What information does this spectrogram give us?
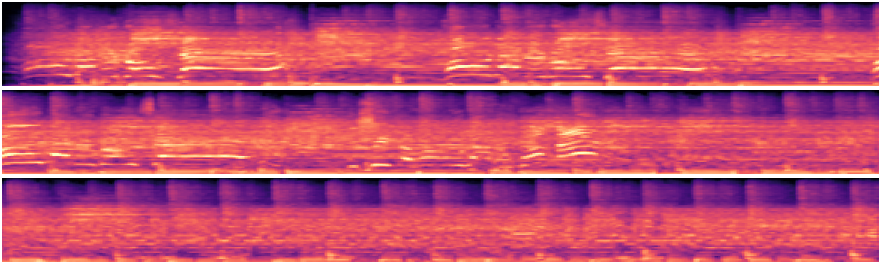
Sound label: hell yeah rock is nice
